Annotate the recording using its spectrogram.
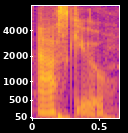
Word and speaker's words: Askew: Now, her last name is spelled A-S-K-E-W, like the word askew. But I asked on Twitter, and two people both said they think it's pronounced Askew. And I think that's how I've heard other people with that as a surname pronounce their surname.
